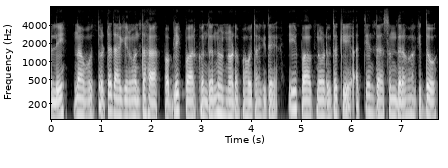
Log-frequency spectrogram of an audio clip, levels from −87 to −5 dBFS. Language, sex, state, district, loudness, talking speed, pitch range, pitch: Kannada, male, Karnataka, Shimoga, -18 LUFS, 100 wpm, 110-125 Hz, 115 Hz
